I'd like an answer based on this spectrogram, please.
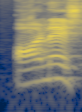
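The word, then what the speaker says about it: honest: एच नहीं पढ़ना है ऑनेस्ट बहुत से लोग नेस्ट ऐसे बोल देते हैं तो ये भी गलत है हमें केवल ऑनेस्ट पढ़ना है एच को नहीं पढ़ना है यहां प एच को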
